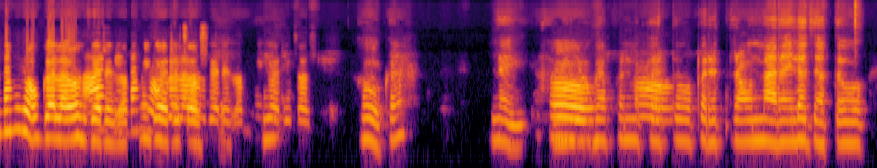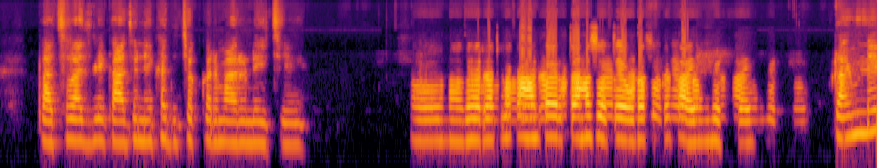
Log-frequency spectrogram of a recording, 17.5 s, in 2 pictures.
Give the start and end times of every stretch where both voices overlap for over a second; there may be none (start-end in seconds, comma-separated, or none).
14.5-16.3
